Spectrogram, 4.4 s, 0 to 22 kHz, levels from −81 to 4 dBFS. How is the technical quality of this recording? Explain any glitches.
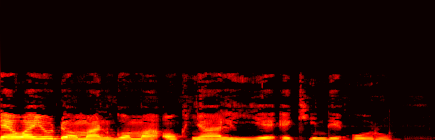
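The recording is compromised by plainly audible codec damage that runs through the whole speech clip.

Throughout, the sound is hissy and grainy, consistent with Vorbis compression at low quality, likely the cause here. The encoder keeps a smooth spectral envelope but quantises the treble detail so coarsely that it turns into noise of similar energy. That roughens tones and smears consonant onsets. The damage points to a bitrate around 30 kbps. On a spectrogram, energy stops abruptly at about 10.6 kHz, and the upper bands look speckled and blotchy rather than finely textured.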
